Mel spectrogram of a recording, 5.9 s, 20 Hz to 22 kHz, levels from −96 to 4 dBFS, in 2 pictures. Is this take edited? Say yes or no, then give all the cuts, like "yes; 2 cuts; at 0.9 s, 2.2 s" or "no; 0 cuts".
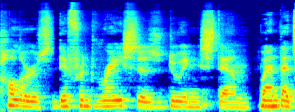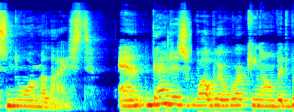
yes; 1 cut; at 2.5 s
